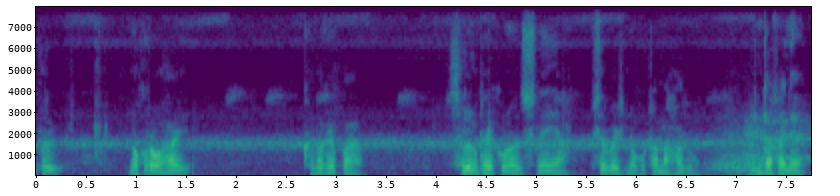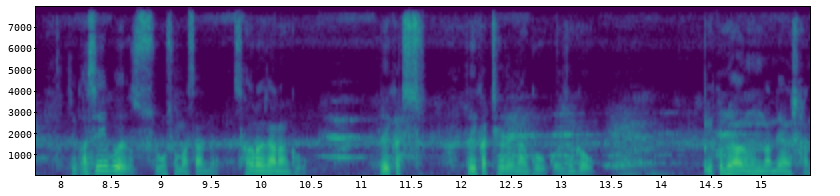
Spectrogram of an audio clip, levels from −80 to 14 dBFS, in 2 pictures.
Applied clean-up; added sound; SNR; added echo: none; none; none; none.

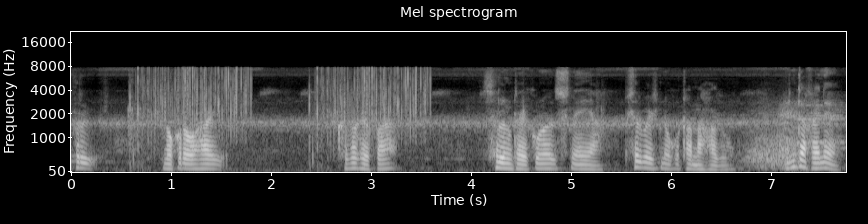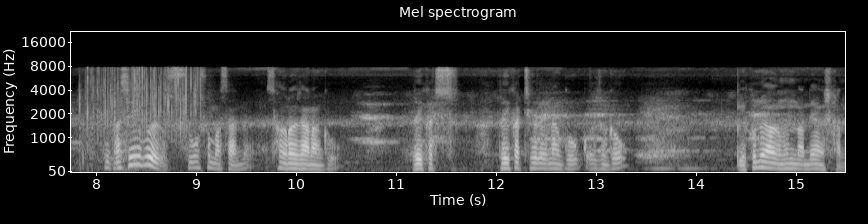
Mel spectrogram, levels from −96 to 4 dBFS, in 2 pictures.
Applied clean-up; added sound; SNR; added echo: none; Crackle; 9 dB; none.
